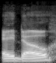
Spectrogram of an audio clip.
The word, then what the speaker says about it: Ado: Cedar Park Center, and I believe it's pronounced Ado. I was looking at it online; it's spelled Ado.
